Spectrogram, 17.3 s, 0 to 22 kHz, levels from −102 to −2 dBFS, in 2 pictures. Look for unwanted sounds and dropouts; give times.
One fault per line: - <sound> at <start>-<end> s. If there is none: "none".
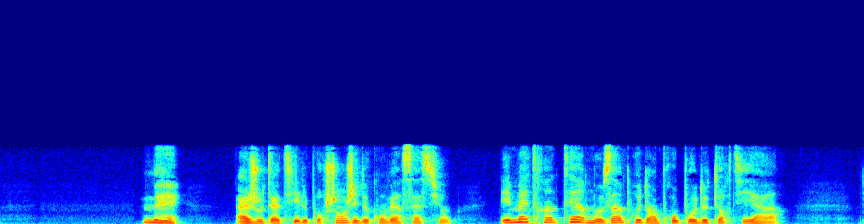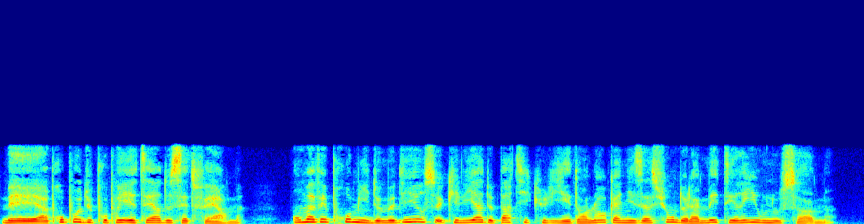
none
